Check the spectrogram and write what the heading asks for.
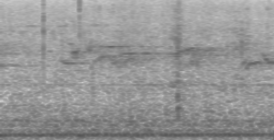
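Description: Outdoor ambience: a few short, faint bird chirps over a steady low hum.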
